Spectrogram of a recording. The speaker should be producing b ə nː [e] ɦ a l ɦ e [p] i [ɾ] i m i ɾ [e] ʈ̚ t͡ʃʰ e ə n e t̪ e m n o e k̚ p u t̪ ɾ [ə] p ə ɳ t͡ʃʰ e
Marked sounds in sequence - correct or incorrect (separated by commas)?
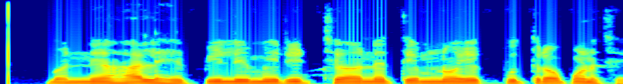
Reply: correct, correct, incorrect, incorrect, correct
